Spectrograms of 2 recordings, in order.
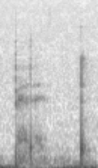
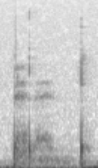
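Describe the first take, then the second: The two takes are said the same way.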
